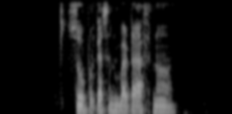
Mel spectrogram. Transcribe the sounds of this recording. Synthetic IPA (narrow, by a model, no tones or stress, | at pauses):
soprʌkasʌnbaʈʌapʰno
